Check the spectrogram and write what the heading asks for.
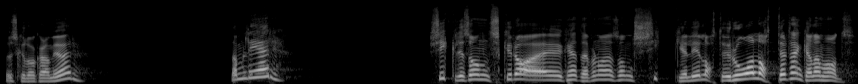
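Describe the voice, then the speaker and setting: High-voiced male preacher in an echoey hall. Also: long pauses. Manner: lively storytelling with asides and questions to the audience. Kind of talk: sermon.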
